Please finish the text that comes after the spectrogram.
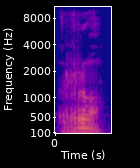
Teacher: ये लुंठित वर्ण, जिसको जीभ में बोलते टाइम कंपन होता है। रॉ को बोलते समय गिरता हुआ प्रतीत होता है, मीन्स रॉ।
